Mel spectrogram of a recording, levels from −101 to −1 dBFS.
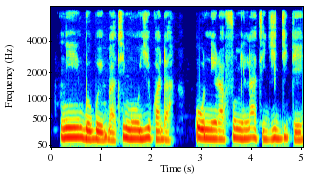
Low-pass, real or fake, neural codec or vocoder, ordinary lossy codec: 7.2 kHz; real; none; none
